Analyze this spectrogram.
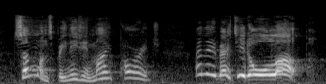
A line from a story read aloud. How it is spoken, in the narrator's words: the tiny little bear said in a squeaky voice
